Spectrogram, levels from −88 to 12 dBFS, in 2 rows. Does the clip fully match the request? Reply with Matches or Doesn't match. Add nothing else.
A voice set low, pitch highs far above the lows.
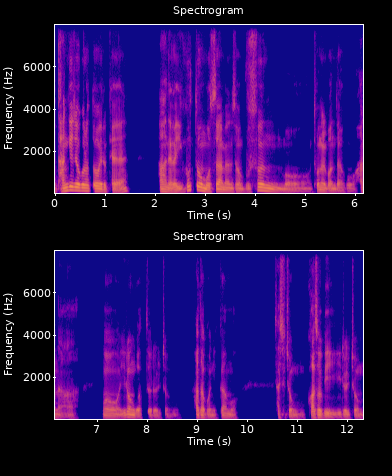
Matches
